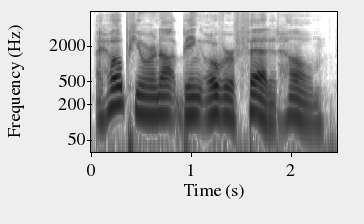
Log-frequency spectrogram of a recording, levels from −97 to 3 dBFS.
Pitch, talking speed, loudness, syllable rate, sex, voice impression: 130 Hz, 220 wpm, -16 LUFS, 5.3 syllables/s, male, masculine, adult-like, thick, tensed, powerful, slightly hard, clear, slightly nasal, cool, intellectual, slightly mature, wild, lively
